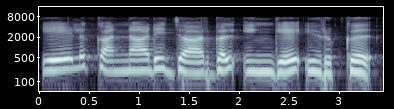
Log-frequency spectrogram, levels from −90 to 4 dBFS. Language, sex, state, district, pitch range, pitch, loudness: Tamil, female, Tamil Nadu, Nilgiris, 200-230 Hz, 215 Hz, -13 LUFS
